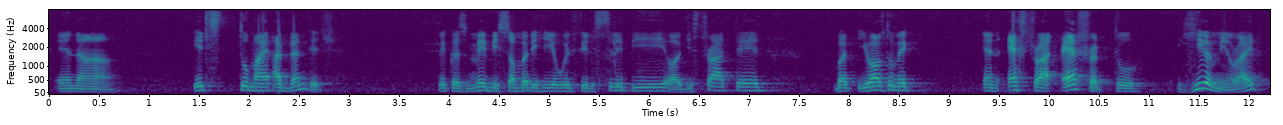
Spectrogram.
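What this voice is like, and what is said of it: French accent. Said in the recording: “I have a French accent.”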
